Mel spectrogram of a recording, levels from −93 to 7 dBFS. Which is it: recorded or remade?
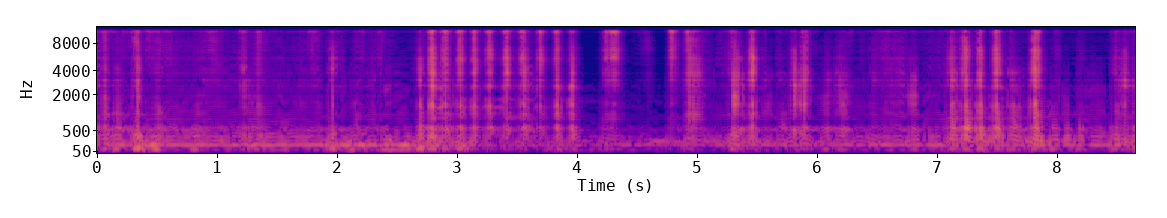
remade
